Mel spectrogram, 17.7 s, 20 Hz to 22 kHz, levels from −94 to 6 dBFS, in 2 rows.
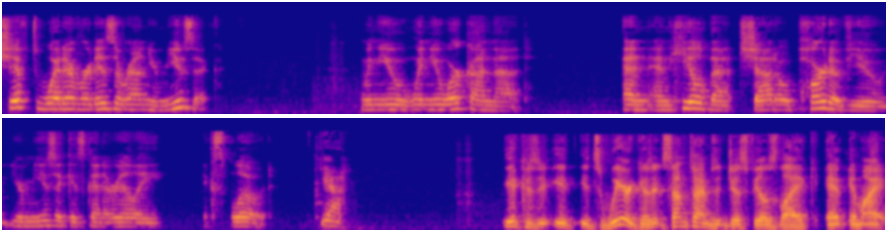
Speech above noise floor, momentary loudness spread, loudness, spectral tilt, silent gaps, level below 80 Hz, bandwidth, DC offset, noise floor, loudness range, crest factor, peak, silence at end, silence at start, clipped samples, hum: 53 dB; 14 LU; -22 LUFS; -4.5 dB/octave; none; -66 dBFS; 13 kHz; under 0.1%; -74 dBFS; 11 LU; 22 dB; 0 dBFS; 0 s; 0 s; under 0.1%; none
